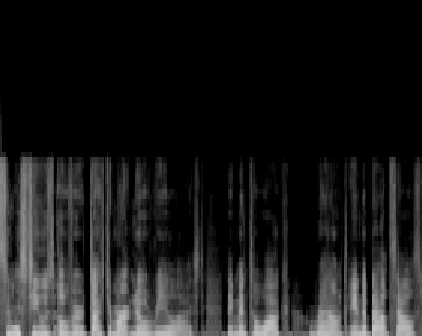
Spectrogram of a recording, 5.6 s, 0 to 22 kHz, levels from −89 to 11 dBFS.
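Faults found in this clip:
Speech dull and muffled from 2.22 s to end of clip (5.63 s). Smooth treble roll-off, about 13 dB down at 10 kHz relative to 1 kHz. Probable component: playback or decoder filter stage. Mechanism: de-emphasis applied wrongly, either to a signal never pre-emphasised or a second time.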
